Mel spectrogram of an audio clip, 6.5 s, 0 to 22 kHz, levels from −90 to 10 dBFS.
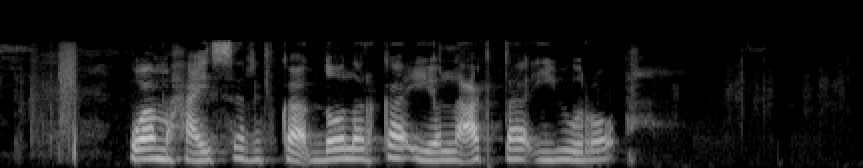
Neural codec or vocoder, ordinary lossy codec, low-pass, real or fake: none; none; none; real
